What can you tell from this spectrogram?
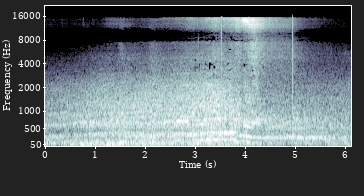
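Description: A car at full throttle passing by on the street: its engine note climbs and grows louder, then drops in pitch as it goes past about four seconds in.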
